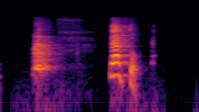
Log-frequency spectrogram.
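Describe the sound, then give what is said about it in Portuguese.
A dog named Goku barks twice, a short sharp bark followed about a second later by a doubled bark, loud, with a faint yip trailing after. “O nome do cachorro é Goku?”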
